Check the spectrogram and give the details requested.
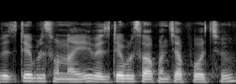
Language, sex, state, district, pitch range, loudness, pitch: Telugu, male, Andhra Pradesh, Srikakulam, 125-140 Hz, -16 LUFS, 130 Hz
